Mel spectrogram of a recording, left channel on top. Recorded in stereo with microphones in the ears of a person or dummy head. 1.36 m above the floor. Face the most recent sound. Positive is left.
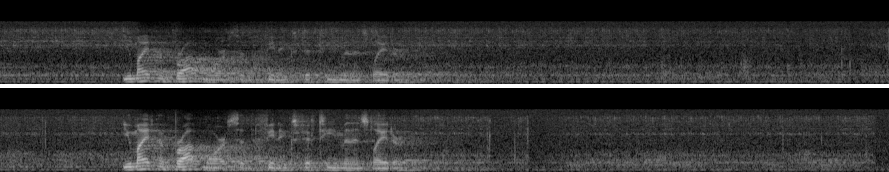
turn(degrees=-30)  # may be behind; listen again after turning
